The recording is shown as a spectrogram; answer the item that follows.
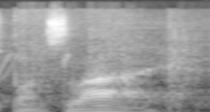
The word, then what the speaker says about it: Bonsly: as bonsly, but it's meant to be a bonsai tree, hence bonsly.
